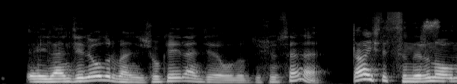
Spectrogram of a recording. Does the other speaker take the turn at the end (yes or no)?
no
